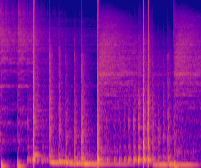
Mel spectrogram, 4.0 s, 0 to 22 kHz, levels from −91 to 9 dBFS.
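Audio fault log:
0.66 s, 1.94 s and 2.86–2.96 s: integer overflow. Peaks about 3 to 5 dB past full scale wrap to the opposite sign instead of being held at the limit, so each one snaps across the whole range. The result is violent cracks, far harsher than the flattened buzz of clipping.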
